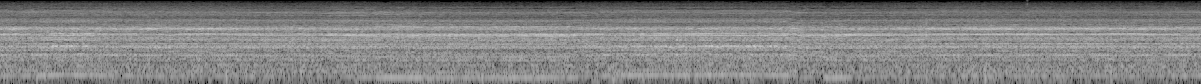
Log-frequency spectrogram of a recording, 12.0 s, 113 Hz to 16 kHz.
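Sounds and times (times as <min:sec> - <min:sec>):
small electric motors whining: 0:00.0 - 0:12.0.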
